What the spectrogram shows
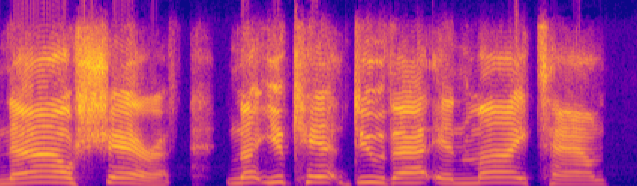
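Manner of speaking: angry, indignant voice. Narrating a scene, the speaker voices someone standing up at the back of the theater, angry. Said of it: "You hear another angry voice".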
